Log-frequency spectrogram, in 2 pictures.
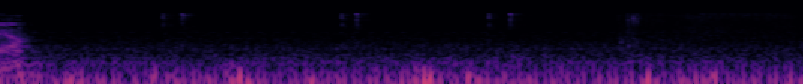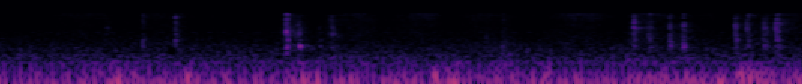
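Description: Computer mouse clicks and keyboard keystrokes: a few scattered single clicks, then a quick run of typing near the end, over a faint low hum.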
